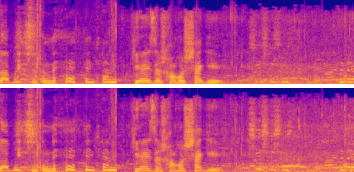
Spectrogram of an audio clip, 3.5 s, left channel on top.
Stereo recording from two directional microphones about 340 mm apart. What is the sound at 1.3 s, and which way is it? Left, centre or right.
Speech, centre.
